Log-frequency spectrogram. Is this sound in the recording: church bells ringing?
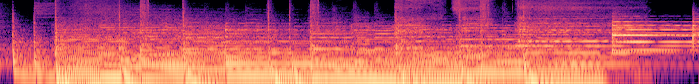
yes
